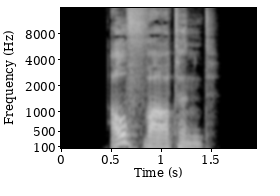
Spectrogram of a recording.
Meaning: present participle of aufwarten
- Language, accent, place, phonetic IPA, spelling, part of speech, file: German, Germany, Berlin, [ˈaʊ̯fˌvaʁtn̩t], aufwartend, verb, De-aufwartend.ogg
